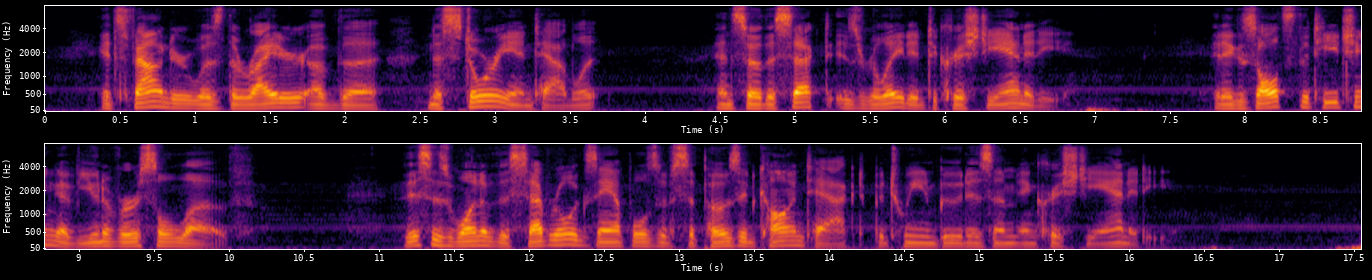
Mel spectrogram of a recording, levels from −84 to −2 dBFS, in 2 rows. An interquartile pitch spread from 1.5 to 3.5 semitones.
No: average, 3.9 semitones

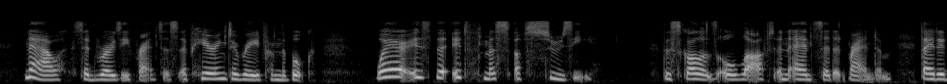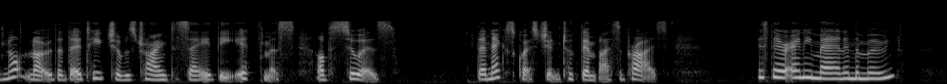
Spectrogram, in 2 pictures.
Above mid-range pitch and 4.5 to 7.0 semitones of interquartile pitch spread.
Yes: very high, 250 Hz; average, 5.1 semitones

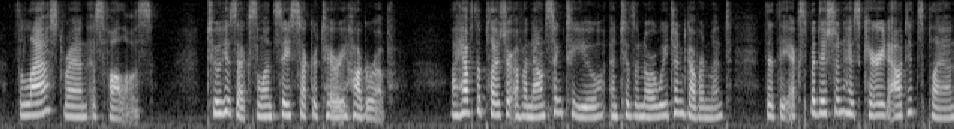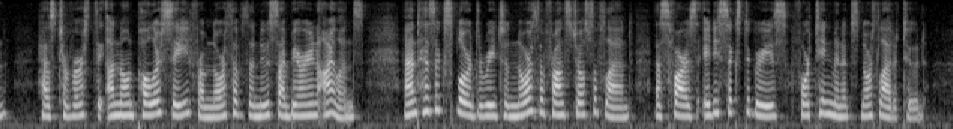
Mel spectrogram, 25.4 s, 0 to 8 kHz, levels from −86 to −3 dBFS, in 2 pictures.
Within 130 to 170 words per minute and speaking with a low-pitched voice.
No: average, 145 wpm; high, 220 Hz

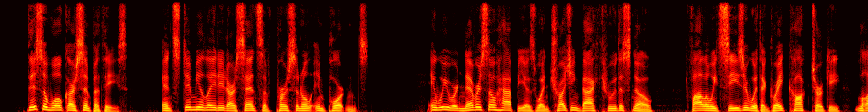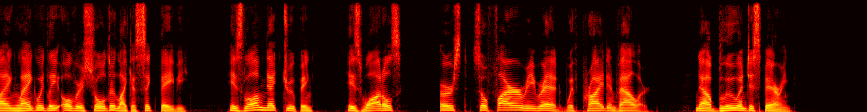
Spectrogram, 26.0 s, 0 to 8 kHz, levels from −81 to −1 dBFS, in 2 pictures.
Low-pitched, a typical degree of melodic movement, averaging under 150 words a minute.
Yes: low, 130 Hz; average, 4.6 semitones; slow, 135 wpm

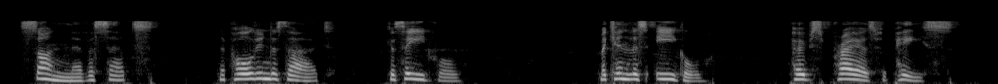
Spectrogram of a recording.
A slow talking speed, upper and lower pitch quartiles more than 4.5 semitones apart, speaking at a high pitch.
Yes: slow, 80 wpm; average, 5.3 semitones; high, 225 Hz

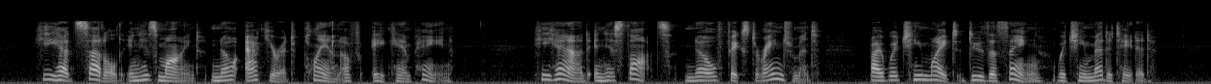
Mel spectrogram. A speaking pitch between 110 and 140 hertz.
No: medium, 185 Hz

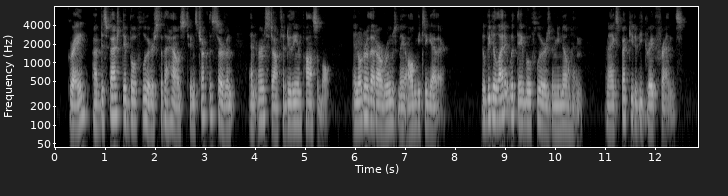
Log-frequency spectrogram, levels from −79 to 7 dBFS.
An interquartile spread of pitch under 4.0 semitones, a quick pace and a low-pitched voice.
Yes: average, 3.3 semitones; fast, 210 wpm; low, 115 Hz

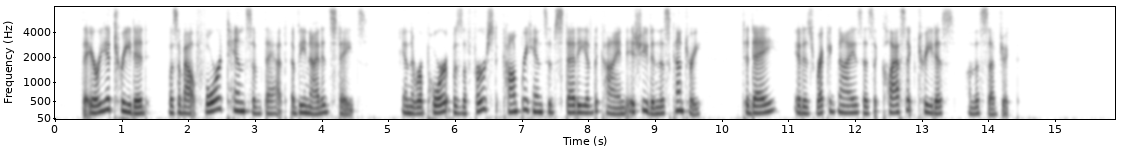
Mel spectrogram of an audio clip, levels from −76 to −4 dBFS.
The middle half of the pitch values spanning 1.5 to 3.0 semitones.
No: average, 4.3 semitones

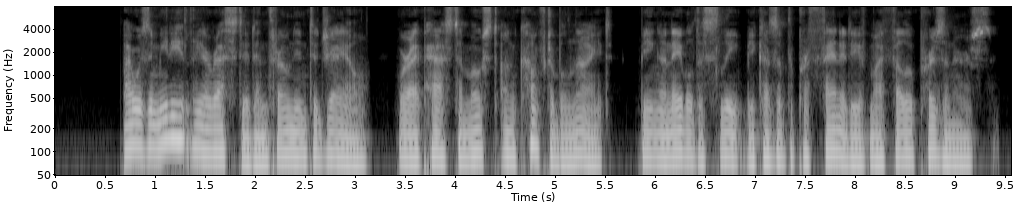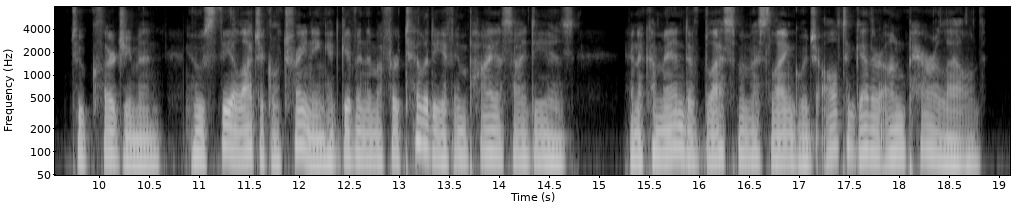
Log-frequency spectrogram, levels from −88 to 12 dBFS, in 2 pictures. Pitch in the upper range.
No: very low, 85 Hz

